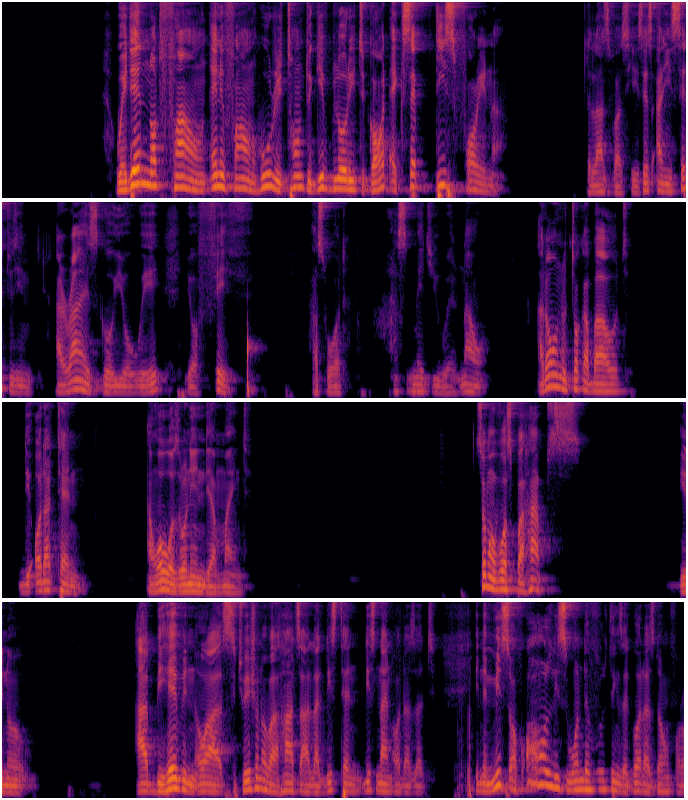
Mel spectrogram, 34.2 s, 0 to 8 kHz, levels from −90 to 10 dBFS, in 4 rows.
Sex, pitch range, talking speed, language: male, 100-135 Hz, 160 wpm, English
